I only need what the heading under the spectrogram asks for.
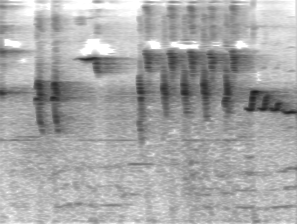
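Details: Lively mangrove blue flycatcher song in full repertoire display, with short chirped notes, then a fast burst of clustered high chips and twitters, ending in a long, slightly falling whistle over a faint steady tone.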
